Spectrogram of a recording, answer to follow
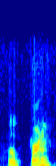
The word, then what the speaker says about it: Bo Burnham: Today, I'd kind of be fun to have guys like, is it Bo Burnham? Is that how you pronounce his name? Yeah, Bo Burnham.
